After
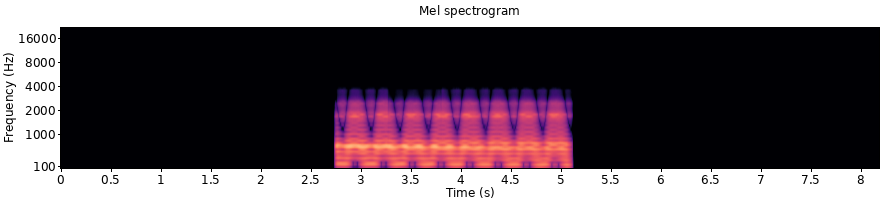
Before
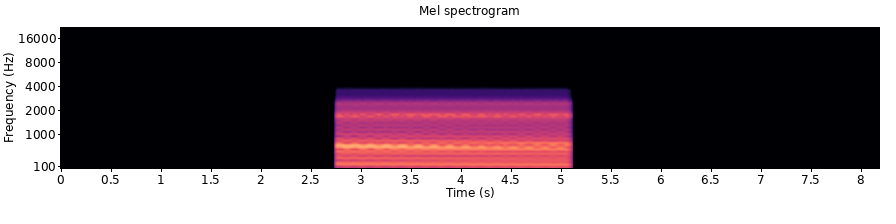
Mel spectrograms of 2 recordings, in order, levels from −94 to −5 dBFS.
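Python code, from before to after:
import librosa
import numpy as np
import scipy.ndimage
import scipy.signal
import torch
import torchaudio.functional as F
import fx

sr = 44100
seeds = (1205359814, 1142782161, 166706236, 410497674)

y = fx.lowpass(x, sr, hz=fx.line((3.27, 1900.0), (3.8, 2600.0)), slope=12, at=(3.27, 3.8), fade=0.02)
y = fx.stagger_phaser(y, sr, hz=3.5)
y = y * 10.0 ** (2.5 / 20.0)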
